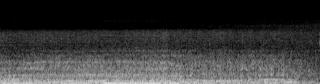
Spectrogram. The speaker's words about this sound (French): Un moteur. Il bondit sur ses jambes. Un bateau approche de son île et au loin, on voit un cargo.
